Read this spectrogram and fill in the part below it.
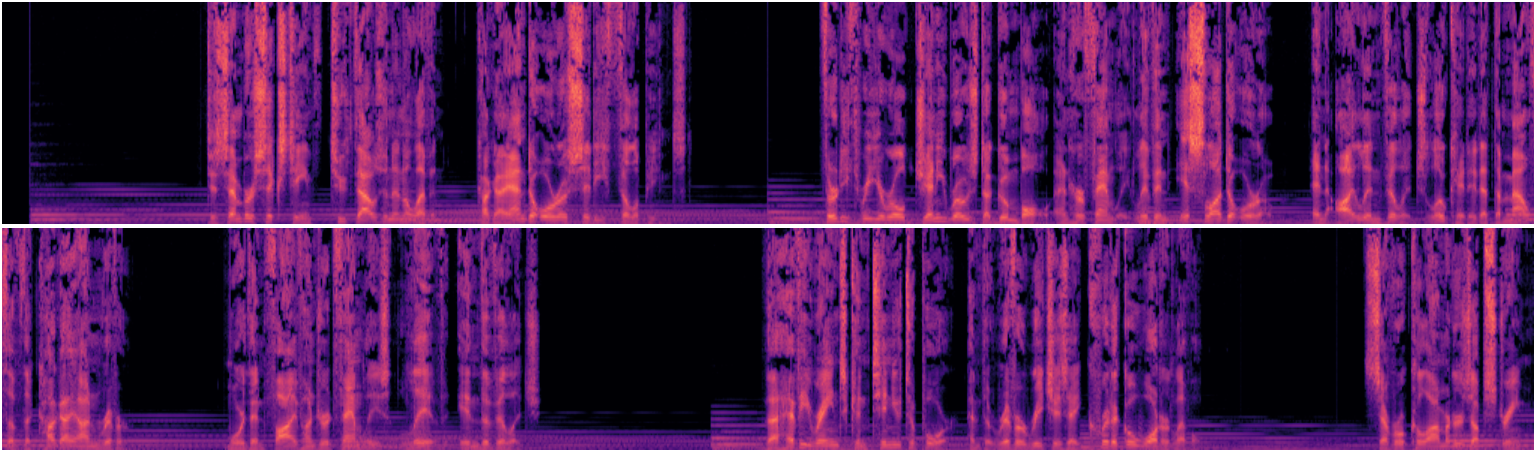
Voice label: Climate Change Documentary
